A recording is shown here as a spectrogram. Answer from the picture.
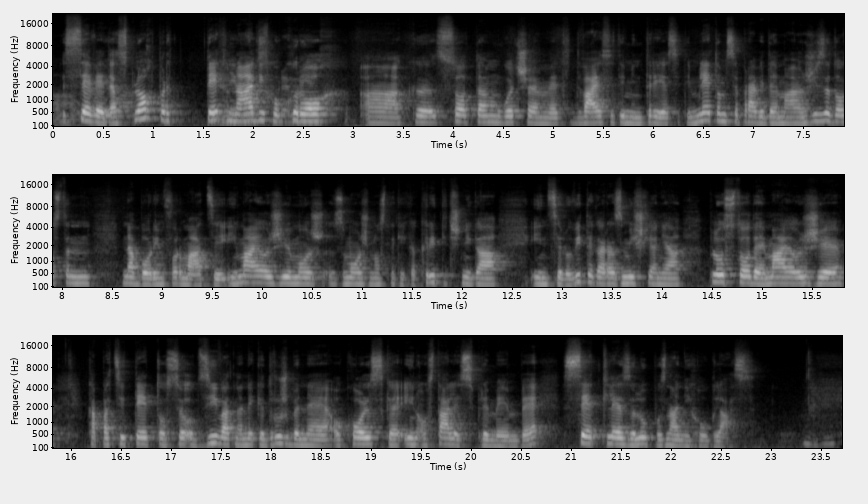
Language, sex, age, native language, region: Slovenian, female, 30-49, Slovenian, Primorsko-notranjska region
